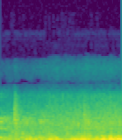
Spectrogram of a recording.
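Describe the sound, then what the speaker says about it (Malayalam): Strong wind gusts buffet the microphone during a shikara boat ride on Dal Lake, Srinagar, a steady, loud broadband rush that swells toward the end, with no voices. "കാറ്റ് വീശുന്നുണ്ട് കേട്ടോ."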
